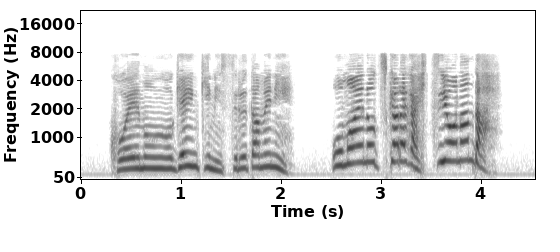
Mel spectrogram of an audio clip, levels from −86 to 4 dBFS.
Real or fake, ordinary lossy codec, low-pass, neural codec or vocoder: real; none; none; none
